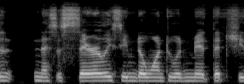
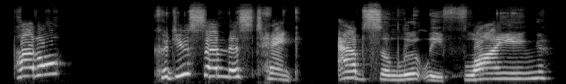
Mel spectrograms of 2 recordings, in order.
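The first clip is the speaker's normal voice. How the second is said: loud, high-pitched shout; 8 semitones higher, 5 dB louder than usual. Voicing a character who calls to an ally to throw a tank: yelling in character. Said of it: "she yells".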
